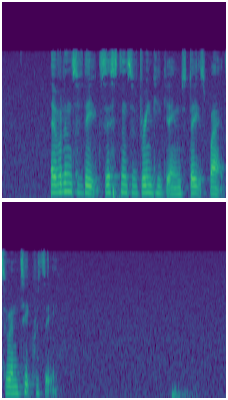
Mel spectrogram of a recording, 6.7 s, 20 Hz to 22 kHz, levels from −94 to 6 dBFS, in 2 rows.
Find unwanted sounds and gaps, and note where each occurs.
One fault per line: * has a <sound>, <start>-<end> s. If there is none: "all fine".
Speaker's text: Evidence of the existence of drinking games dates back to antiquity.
all fine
